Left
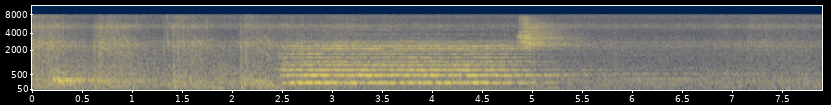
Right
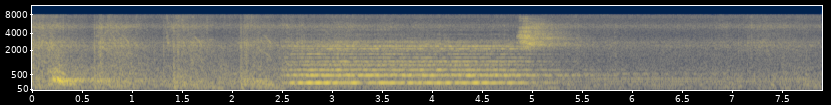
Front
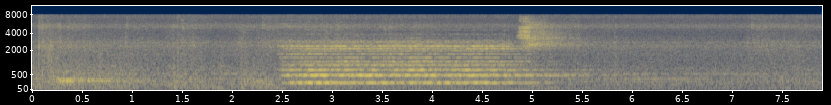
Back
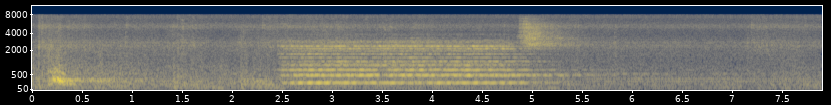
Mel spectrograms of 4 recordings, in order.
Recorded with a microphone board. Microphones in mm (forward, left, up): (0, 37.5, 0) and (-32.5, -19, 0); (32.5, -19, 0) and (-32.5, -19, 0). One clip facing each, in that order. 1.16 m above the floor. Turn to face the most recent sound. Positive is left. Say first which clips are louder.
# even, even
turn(degrees=-25)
